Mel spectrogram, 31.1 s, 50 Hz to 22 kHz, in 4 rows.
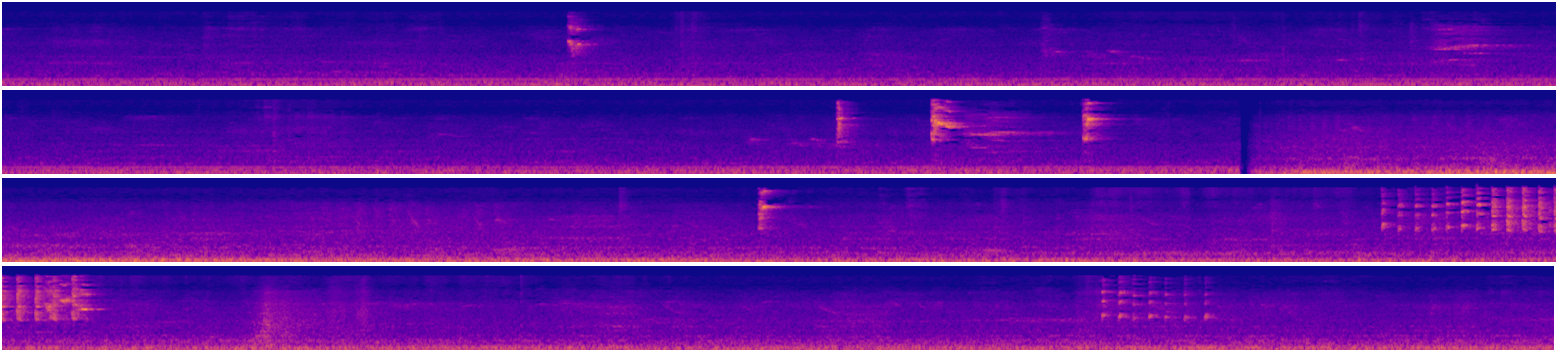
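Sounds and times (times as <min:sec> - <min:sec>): low rumble of handling noise: 0:13.4 - 0:31.0.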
